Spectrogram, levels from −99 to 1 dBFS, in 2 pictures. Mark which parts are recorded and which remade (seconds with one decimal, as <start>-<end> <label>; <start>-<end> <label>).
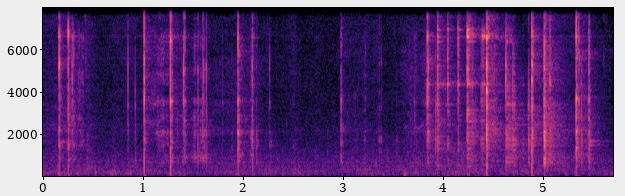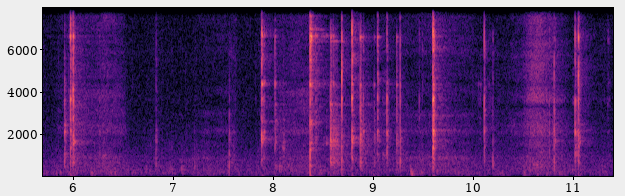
0.0-1.3 remade; 1.3-4.4 recorded; 4.4-6.4 remade; 6.4-11.4 recorded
